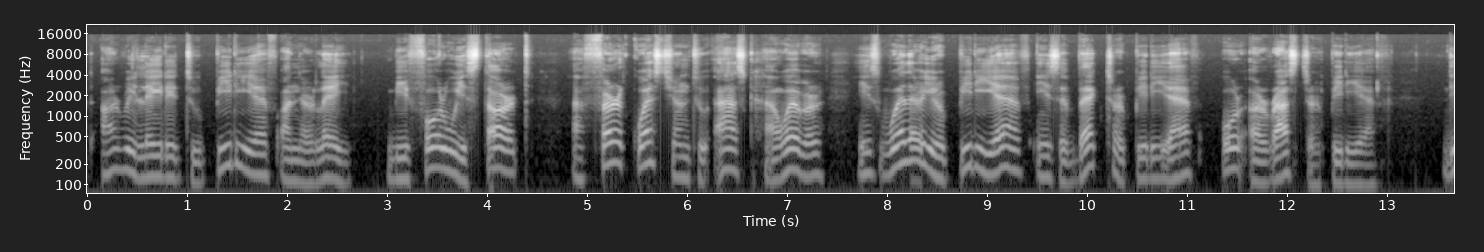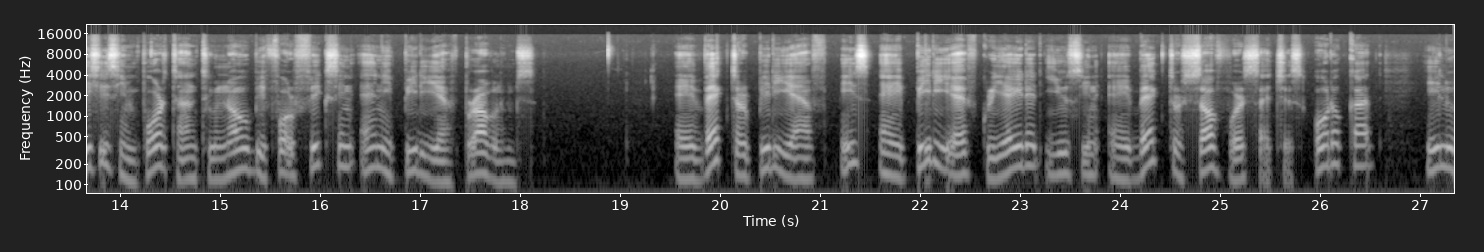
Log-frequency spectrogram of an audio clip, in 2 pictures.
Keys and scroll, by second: 10.0 z, 10.1 space.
